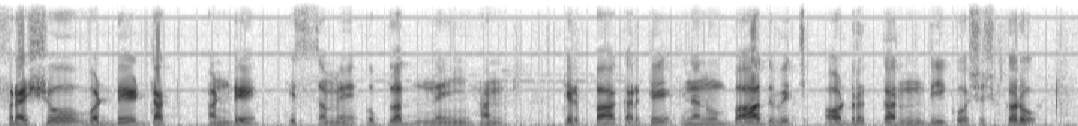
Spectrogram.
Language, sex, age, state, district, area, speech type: Punjabi, male, 30-45, Punjab, Kapurthala, urban, read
